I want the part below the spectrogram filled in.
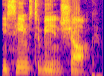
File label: shock; colony7; Gordon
